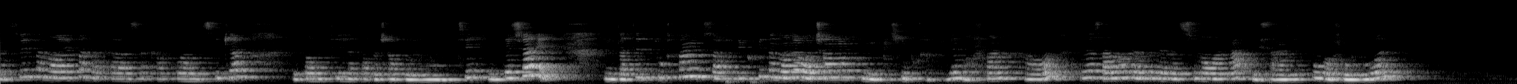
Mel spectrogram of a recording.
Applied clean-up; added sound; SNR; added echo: none; none; none; reverberation time 0.9 s.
